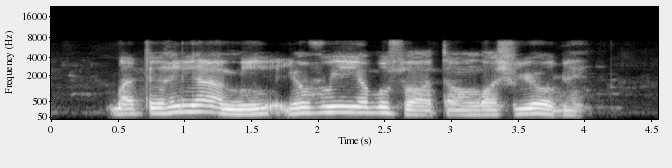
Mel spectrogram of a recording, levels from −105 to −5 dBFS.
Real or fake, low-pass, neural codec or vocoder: fake; 7.2 kHz; codec, 44.1 kHz, 2.6 kbps, SNAC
